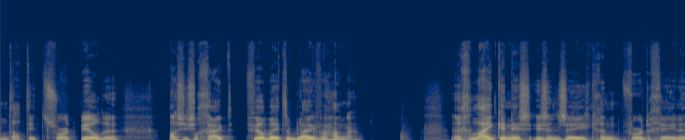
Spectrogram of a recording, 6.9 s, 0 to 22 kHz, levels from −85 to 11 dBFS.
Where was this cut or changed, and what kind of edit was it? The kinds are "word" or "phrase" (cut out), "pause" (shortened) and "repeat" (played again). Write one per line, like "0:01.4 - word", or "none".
0:01.9 - word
